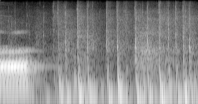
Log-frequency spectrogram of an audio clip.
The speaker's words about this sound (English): I am furiously typing.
